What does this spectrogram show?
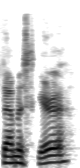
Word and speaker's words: Themyscira: I had now this is really hard for me to pronounce. Is it Themyscira? Kira? Themyscira?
